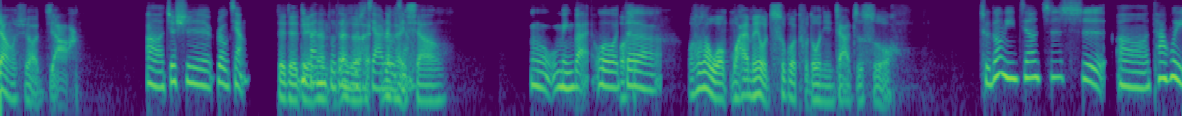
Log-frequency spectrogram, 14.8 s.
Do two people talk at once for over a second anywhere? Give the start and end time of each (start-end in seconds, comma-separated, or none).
3.7-5.2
